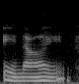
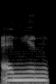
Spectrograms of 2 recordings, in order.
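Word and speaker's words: anion: Some students are even pronouncing it wrong, like केशन और एनियन, कुछ अजीब सा प्रोनाउंस भी कर रहे होते हैं, प्रोनाउंसिएशन को भी ठीक कर लिया करें। केटाइन, CAT, कैट से निकला है केटाइन, एंड एनाइन।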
